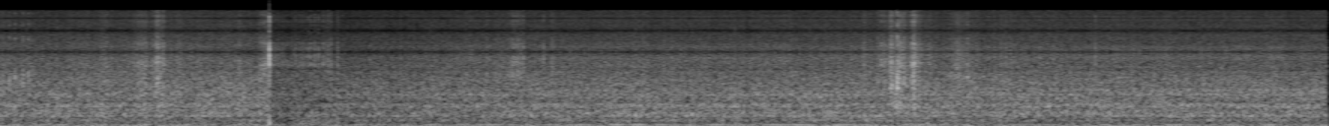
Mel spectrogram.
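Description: Steady hiss with a few short clicks and rustles, near two seconds in and again near six seconds in, as the pages of a spiral-bound album are turned.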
